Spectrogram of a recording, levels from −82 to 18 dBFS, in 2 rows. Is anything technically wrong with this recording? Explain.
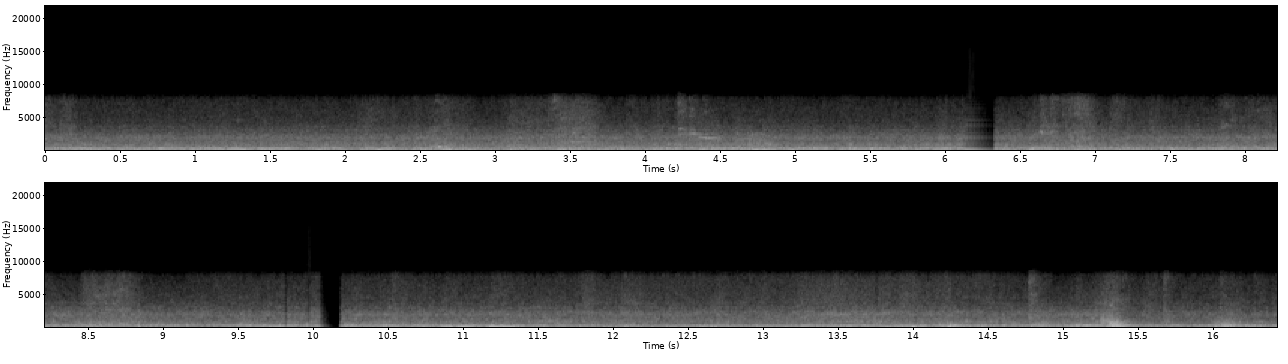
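Yes. There are three kinds of network fault in this audio.

From 6.14 to 6.34 s, the sound turns into a fading buzz or hiss for about 0.18 s, then resumes further on. This is likely a long network dropout, with the receiver stretching the last sound over the gap.

At 9.80 to 9.84 s and again at 9.96 to 9.99 s there is short concealed packet loss. About 20 ms went missing each time, and the receiver patched the hole, leaving a brief smear.

From 10.03 to 10.19 s comes a burst of packet loss covering about 140 ms. The receiver continues the last sound and turns it down. It fades to silence for the final 60 ms before the audio jumps ahead.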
